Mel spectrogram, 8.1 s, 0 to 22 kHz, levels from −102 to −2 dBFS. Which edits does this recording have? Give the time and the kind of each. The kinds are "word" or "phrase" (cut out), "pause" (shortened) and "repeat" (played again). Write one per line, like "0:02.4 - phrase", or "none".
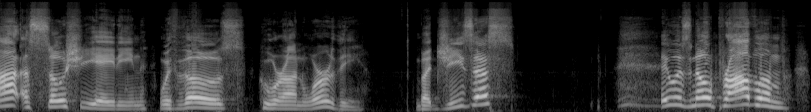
0:01.5 - pause
0:02.5 - pause
0:04.0 - pause
0:06.6 - word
